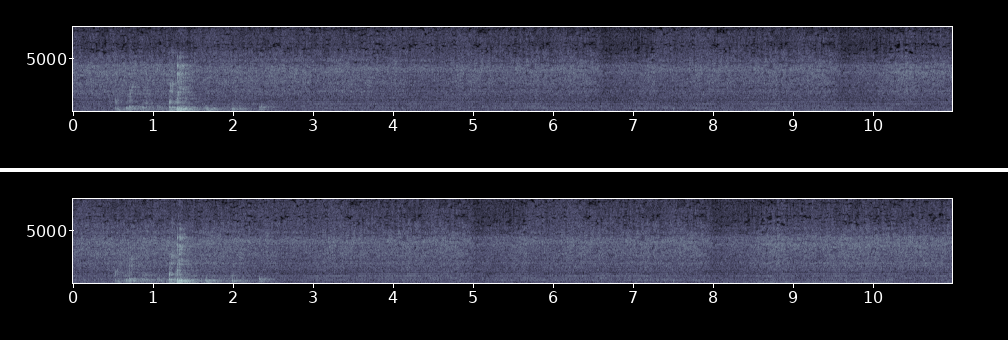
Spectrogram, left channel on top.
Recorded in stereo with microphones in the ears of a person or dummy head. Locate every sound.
0.5 s running footsteps: 5° left (ahead or behind), 3.5 m; by 2.4 s 35° right (ahead or behind), 3.5 m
